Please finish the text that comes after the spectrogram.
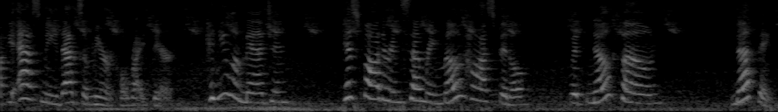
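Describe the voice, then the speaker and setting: A woman reading a story aloud expressively, in the manner of a read-along with informal commentary. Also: high voice. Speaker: storybook reader. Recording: distant mic with faint background noise.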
